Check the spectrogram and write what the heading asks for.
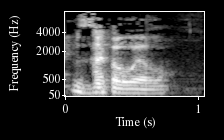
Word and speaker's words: Zipporwhill: With another satisfied client, they proceed on to the next one, which would be Zipperwill? Wow, is that how you pronounce her name? – Yep, Zipperwill.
